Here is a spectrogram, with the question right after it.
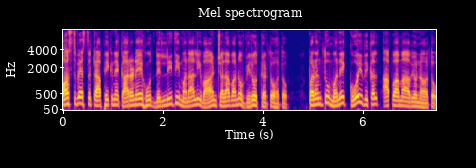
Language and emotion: Gujarati, disgusted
